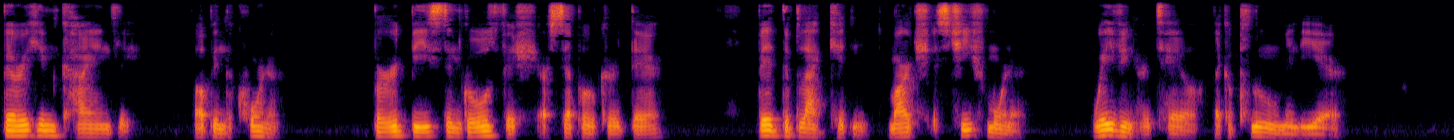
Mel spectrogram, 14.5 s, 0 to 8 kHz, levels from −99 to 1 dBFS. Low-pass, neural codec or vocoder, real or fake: 7.2 kHz; none; real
